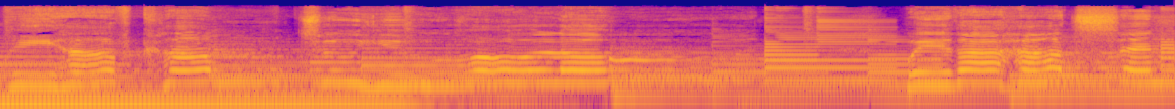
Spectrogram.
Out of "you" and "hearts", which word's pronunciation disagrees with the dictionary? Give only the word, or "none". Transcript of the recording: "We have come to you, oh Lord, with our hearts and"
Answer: none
